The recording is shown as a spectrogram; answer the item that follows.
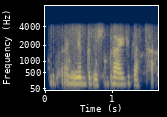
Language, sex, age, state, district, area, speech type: Kashmiri, female, 30-45, Jammu and Kashmir, Bandipora, rural, conversation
